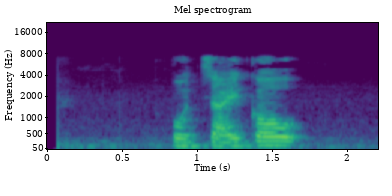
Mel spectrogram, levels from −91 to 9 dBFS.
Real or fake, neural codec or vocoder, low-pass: real; none; 7.2 kHz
